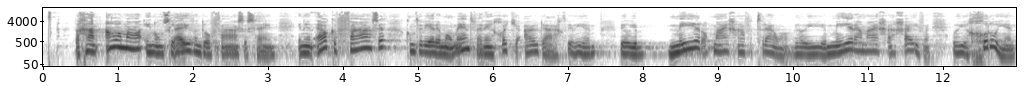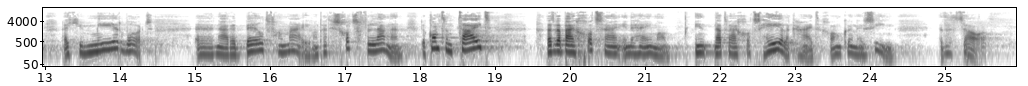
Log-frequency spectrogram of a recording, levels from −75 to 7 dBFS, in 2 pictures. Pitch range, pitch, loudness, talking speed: 145-200 Hz, 165 Hz, -24 LUFS, 185 wpm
